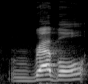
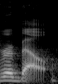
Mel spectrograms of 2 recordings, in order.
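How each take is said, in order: First: The stress is on the first syllable. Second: The stress is on the second syllable. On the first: It is a noun: a person who goes against authority. "A rebel is someone who goes against authority or norms" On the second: It is a verb: to go against something. "To rebel means to go against something"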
